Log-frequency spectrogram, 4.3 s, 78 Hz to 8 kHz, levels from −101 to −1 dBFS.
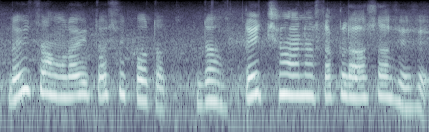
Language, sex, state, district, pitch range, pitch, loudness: Marathi, female, Maharashtra, Chandrapur, 245-290 Hz, 275 Hz, -16 LUFS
